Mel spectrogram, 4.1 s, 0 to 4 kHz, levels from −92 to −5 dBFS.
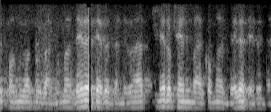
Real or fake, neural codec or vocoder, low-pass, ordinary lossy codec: real; none; 3.6 kHz; MP3, 32 kbps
